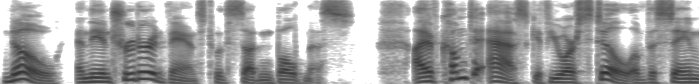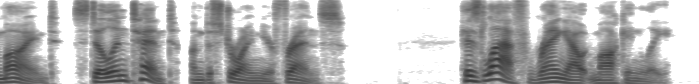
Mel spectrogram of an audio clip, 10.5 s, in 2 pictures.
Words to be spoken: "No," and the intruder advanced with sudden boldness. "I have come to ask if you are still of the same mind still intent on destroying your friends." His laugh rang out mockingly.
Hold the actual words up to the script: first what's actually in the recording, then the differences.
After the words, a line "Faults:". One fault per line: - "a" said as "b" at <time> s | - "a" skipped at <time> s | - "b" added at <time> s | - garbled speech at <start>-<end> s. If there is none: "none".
"No," and the intruder advanced with sudden boldness. "I have come to ask if you are still of the same mind still intent on destroying your friends." His laugh rang out mockingly.
Faults:
none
